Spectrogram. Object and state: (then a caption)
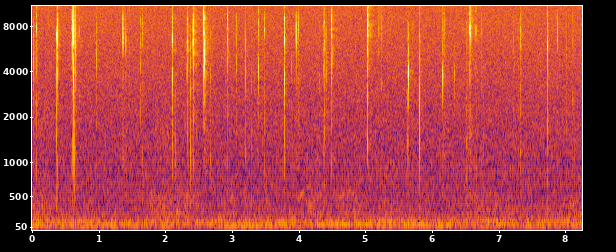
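Acrylic nails clacking together. Extra-long hot-pink acrylic press-on nails, each decorated with rows of small plastic fake teeth, clack and tap against the nails of the other hand. The result is a quiet, irregular run of sharp, dry, high clicks with no ring, over a steady low rumble.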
